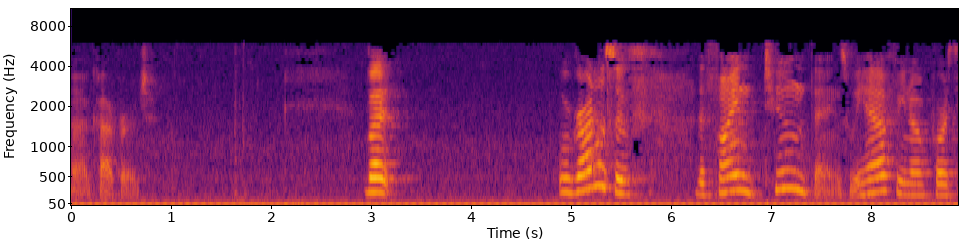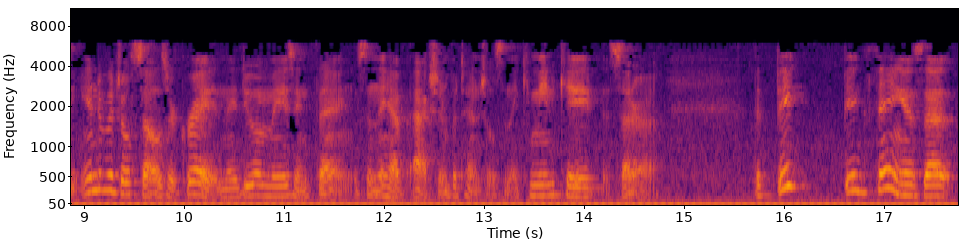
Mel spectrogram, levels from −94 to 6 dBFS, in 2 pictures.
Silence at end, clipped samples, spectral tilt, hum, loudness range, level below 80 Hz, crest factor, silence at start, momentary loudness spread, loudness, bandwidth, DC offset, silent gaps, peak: 0 s; under 0.1%; -5 dB/octave; none; 7 LU; -46 dBFS; 22 dB; 0 s; 22 LU; -24 LUFS; 6.2 kHz; 3%; none; -2 dBFS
